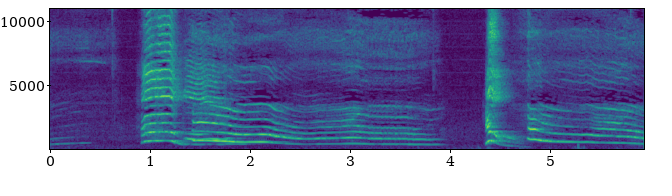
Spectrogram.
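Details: Pet Siberian Husky inside a home, vocalizing in dislike of its owner's imitated Mickey Mouse voice: a drawn-out howl that sags gradually over three seconds, a short pause, then a second sharp-onset howl sliding downward.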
